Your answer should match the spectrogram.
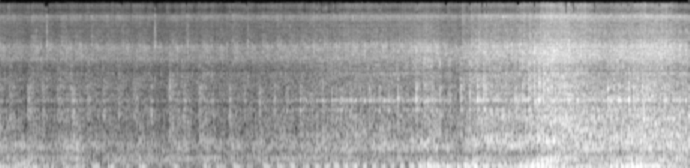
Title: engine noise problem solve after rebore and piston replace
